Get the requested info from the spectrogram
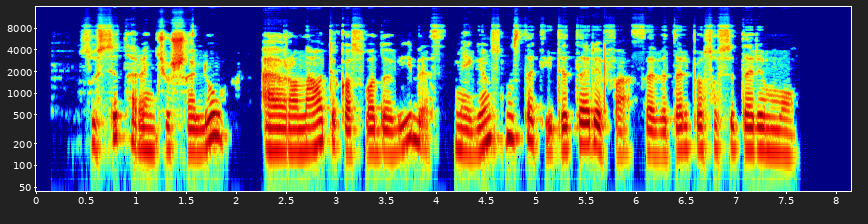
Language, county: Lithuanian, Šiauliai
